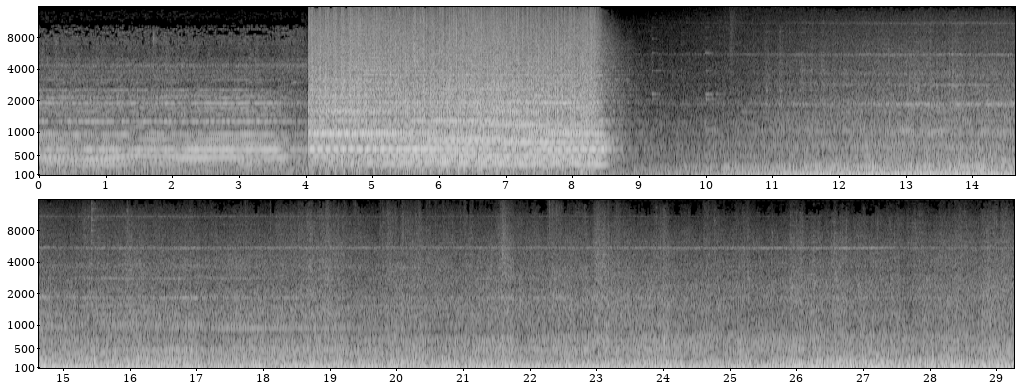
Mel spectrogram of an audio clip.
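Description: Kansas City Southern freight train sounding its multi-tone air horn for a grade crossing. The horn gets louder about four seconds in and cuts off about eight seconds in. The diesel locomotives and freight cars then rumble steadily past, with the wheels clicking over the rail joints.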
